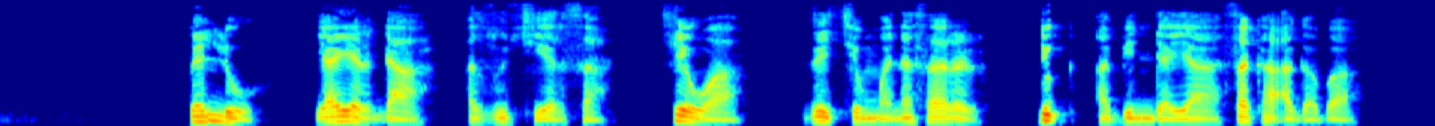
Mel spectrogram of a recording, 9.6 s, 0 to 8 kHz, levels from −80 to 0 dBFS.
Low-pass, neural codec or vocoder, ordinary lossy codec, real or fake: 7.2 kHz; vocoder, 44.1 kHz, 128 mel bands every 256 samples, BigVGAN v2; none; fake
